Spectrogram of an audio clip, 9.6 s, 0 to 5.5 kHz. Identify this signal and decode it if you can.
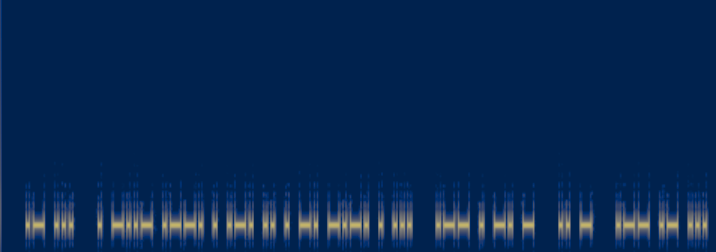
Morse code, heard as a keyed tone, about 25 wpm, 600 Hz. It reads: AS EXPERIENCES WENT IT WAS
